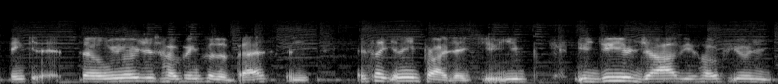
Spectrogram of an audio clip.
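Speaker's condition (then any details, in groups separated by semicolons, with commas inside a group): Mild cerebral palsy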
